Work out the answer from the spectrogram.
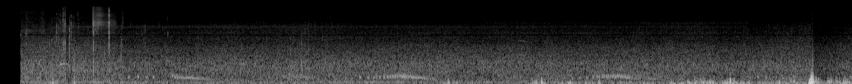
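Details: A black swan at Bray gives three soft, low, crooning notes that rise and fall, about two seconds apart, over steady rumbling wind or water noise.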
